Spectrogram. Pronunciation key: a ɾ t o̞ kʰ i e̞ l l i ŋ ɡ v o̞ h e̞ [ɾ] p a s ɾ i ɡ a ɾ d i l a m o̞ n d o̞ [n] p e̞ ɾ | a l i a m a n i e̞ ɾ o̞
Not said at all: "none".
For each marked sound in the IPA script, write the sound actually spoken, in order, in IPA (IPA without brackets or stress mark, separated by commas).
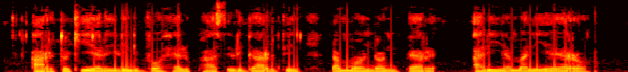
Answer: l, n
